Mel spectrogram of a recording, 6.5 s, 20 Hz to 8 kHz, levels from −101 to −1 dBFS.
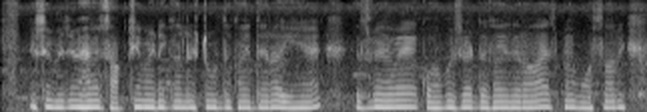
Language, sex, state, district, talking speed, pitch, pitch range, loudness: Hindi, male, Chhattisgarh, Balrampur, 220 wpm, 165 Hz, 155-170 Hz, -32 LUFS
